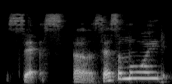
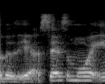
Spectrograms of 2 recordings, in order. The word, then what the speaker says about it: sesamoid: They said it, in addition to the right toe sprain that we knew about, it was also a sesamoid injury. I believe that's how you pronounce it. – Yes, ma'am. – Okay, so sesamoid injury that he's experienced, and he has started the revamping process, so that's the good news.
